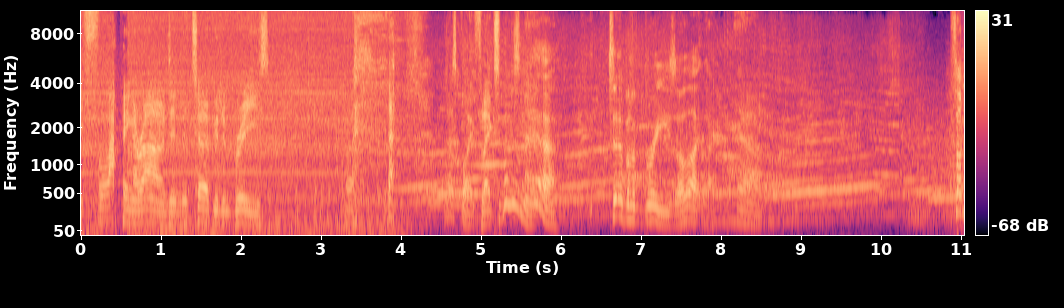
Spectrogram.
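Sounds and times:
racing car engines accelerating: 0:00.0 - 0:11.0.

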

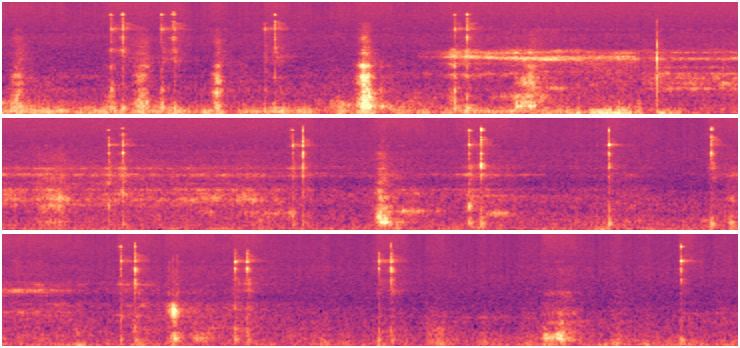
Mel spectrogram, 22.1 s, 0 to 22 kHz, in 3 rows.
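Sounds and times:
mouse and keyboard clicks: 0:01.0 - 0:01.8, 0:04.5 - 0:05.0, 0:08.4 - 0:08.7, 0:10.2 - 0:10.5, 0:12.0 - 0:12.3, 0:15.9 - 0:17.3.

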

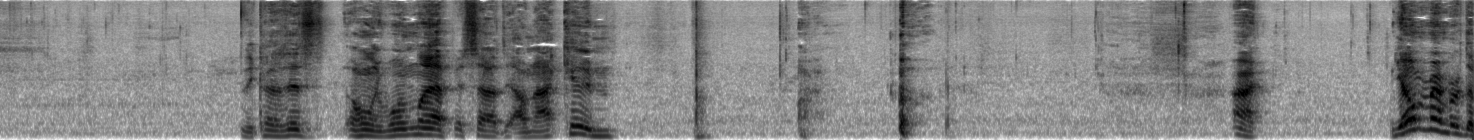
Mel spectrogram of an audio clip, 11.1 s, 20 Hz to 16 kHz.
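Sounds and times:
man coughing: 0:06.0 - 0:07.2.

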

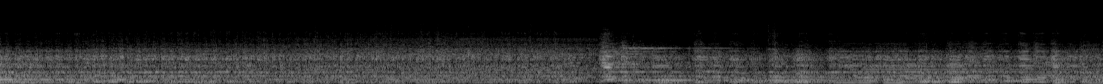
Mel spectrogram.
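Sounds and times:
double bass: 0:00.0 - 0:11.0
chamber ensemble sustained drone: 0:05.5 - 0:10.0.

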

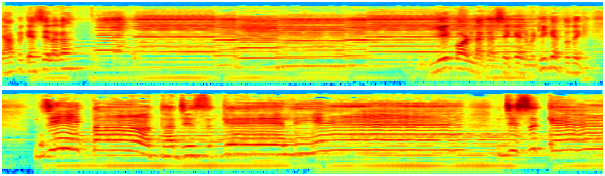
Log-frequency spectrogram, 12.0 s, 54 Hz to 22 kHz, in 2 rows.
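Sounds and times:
electronic keyboard harmonium sound: 0:00.4 - 0:12.0.

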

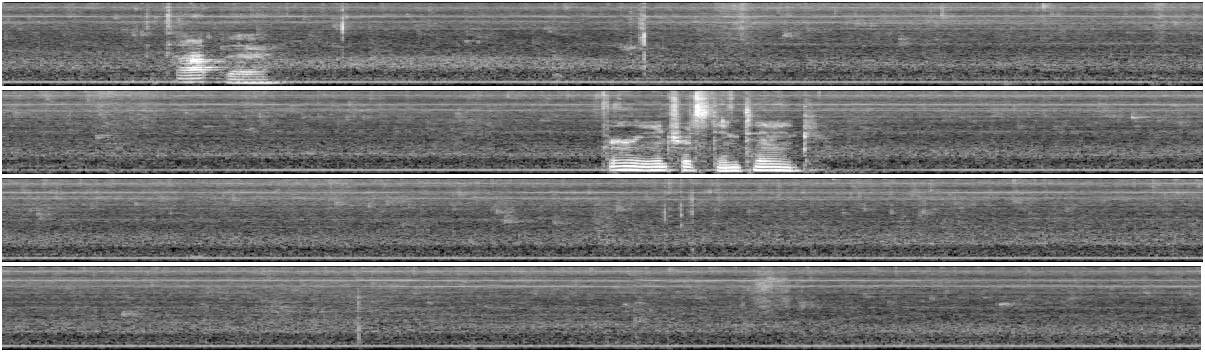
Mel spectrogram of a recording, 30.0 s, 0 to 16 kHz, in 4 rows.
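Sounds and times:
aquarium filter humming: 0:00.0 - 0:30.0
faint water noise: 0:00.0 - 0:30.0.

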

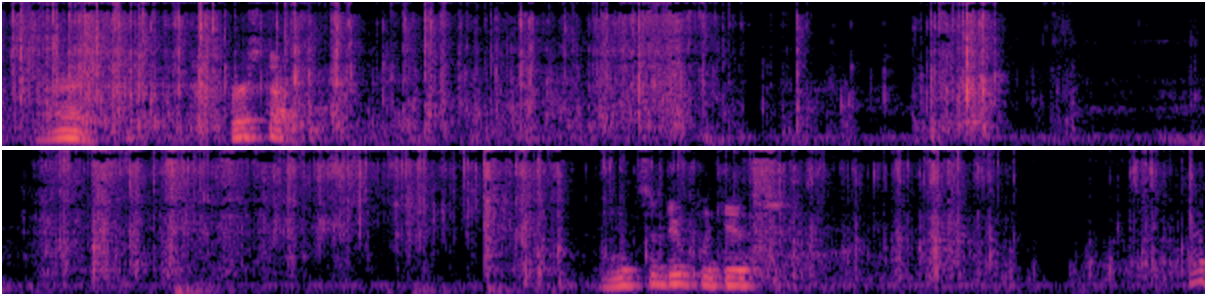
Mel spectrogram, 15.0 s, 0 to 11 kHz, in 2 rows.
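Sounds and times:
plastic packet crinkling: 0:00.0 - 0:06.8, 0:07.7 - 0:15.0.

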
